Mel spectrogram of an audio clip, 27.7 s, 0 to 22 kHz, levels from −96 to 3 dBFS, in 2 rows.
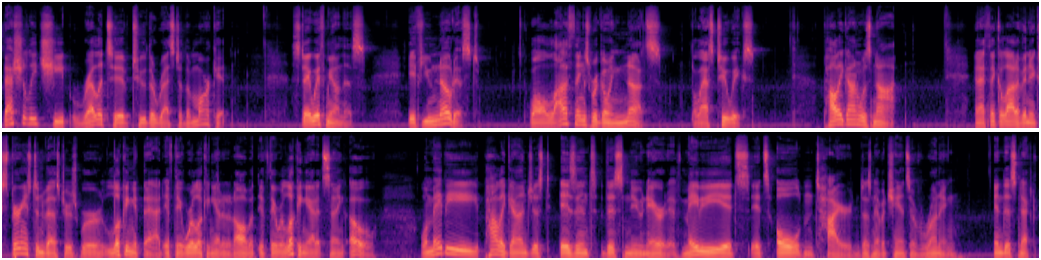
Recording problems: none

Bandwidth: 18.5 kHz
